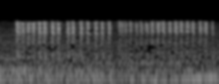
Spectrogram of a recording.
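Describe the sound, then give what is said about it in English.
A crested caracara gives harsh, rattling calls: rapid, dry, evenly spaced pulses running in two long bursts with a brief dip between them, fairly loud and scratchy, with no voices. “These weird calls come from a crested caracara, one of North America's most charismatic birds of prey.”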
